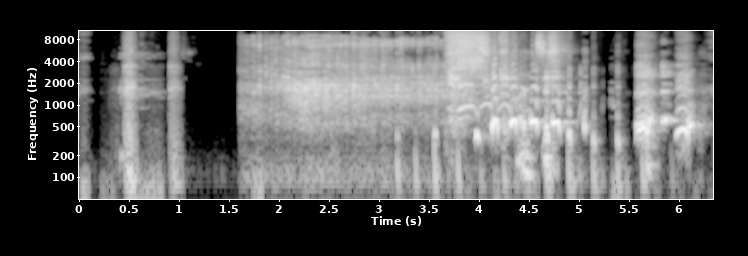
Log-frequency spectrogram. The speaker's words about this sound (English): I know that was supposed to be people clapping, but it just sounded like you were pouring like a bucket of water on the floor. I heard a toilet.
